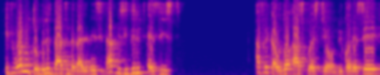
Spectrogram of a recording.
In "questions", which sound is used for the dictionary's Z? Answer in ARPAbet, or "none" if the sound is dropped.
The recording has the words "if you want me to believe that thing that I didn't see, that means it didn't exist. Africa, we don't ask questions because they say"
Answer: none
